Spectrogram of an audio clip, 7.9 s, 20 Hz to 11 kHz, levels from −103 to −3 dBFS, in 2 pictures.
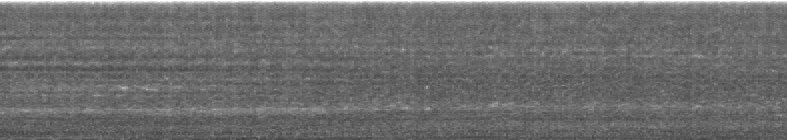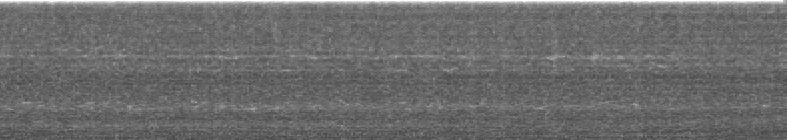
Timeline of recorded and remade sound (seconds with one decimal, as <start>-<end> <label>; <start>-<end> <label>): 0.0-7.9 remade

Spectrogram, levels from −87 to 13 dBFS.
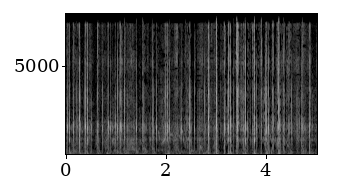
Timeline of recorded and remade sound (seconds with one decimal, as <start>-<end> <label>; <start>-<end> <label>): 0.0-5.0 recorded

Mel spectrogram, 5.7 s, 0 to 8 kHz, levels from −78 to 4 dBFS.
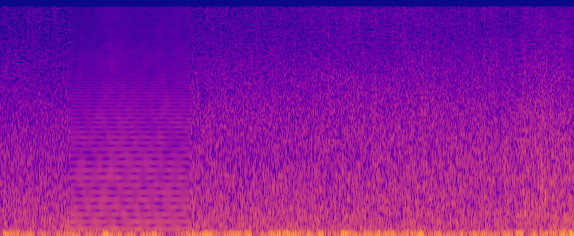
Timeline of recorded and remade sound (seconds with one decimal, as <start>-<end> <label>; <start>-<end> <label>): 0.0-0.7 recorded; 0.7-1.9 remade; 1.9-5.7 recorded

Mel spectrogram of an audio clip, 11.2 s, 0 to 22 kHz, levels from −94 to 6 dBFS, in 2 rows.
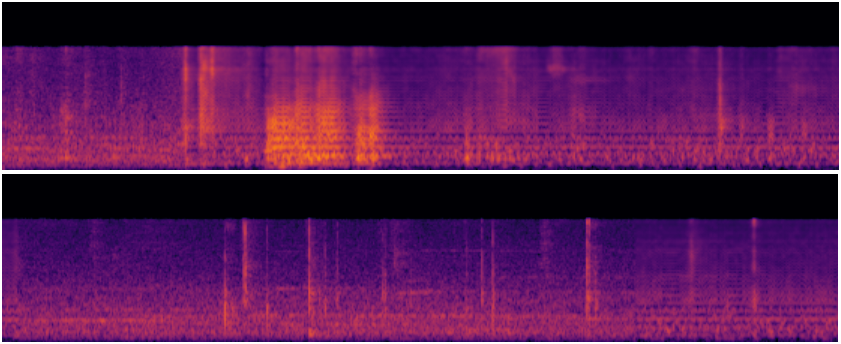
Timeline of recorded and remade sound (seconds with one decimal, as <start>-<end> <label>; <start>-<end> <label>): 0.0-1.2 recorded; 1.2-5.7 remade; 5.7-9.8 recorded; 9.8-11.2 remade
